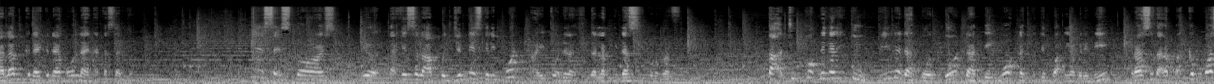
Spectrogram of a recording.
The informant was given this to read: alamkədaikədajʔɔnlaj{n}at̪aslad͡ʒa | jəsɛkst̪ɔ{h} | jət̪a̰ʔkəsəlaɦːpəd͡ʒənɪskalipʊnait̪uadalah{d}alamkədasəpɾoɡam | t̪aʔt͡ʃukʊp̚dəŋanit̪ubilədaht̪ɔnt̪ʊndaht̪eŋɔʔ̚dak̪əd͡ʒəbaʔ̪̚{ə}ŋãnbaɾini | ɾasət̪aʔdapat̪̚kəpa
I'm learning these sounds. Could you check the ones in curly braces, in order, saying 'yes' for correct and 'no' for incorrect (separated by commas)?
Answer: yes, no, yes, yes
